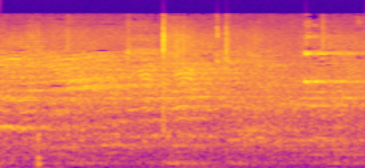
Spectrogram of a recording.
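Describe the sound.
A basketball is dribbled on a court during a women's game: a few low bouncing thuds, the first one sharpest, set against a steady, loud wash of arena noise.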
